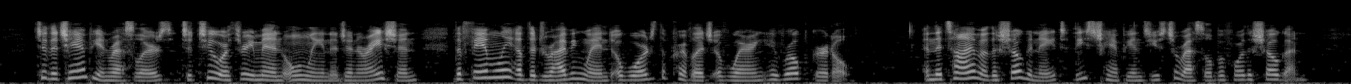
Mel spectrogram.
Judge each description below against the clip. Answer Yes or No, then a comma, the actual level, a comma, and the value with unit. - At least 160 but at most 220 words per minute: Yes, average, 180 wpm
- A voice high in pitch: Yes, high, 210 Hz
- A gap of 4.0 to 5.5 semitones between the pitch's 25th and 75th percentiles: Yes, average, 5.2 semitones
